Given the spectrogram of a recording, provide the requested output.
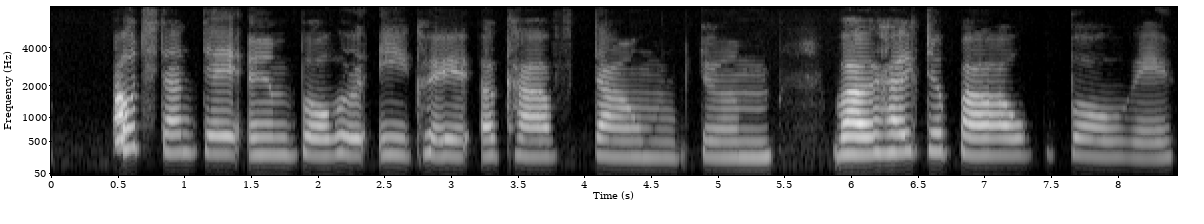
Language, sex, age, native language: Icelandic, female, 11, German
